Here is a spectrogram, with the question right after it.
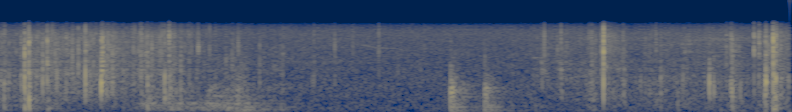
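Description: Fingertips and nails crinkle and press a small brown kraft paper tea bag with a clear plastic window, filled with loose herbal tea and standing on a table. Quiet, scattered crackles and crisp taps come in irregular bursts over a low, steady hiss. The louder snaps cluster near the start and end.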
